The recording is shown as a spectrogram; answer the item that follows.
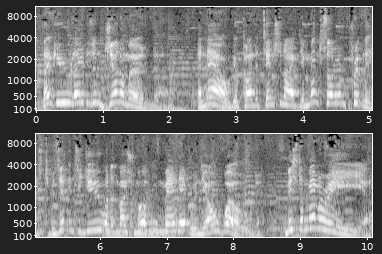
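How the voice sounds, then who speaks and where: A man's voice: very high-pitched, very animated, a little fast. A man playing a ceremonious music-hall master of ceremonies in a homemade radio play, with a showman's delivery. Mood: grand announcing.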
